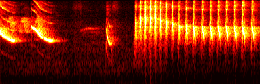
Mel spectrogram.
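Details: Gacor ngebren singing of a sooty-headed bulbul: two falling whistled slurs, a short chip, then a rapid rattling burst of sharp repeated notes.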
